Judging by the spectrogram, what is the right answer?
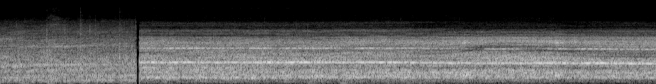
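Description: Gauge 1 model freight wagons rolling past on the track, then, after a sudden change about a second and a half in, a gauge 1 model electric locomotive running along the track with a steady high whine over the rolling noise.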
